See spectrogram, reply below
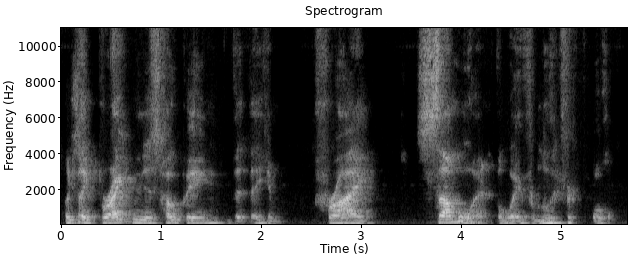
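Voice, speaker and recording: A man's voice: on the high side, unhurried, pushed and bright, low-quality recording. A man hosting a casual sports talk show, rambling with many fillers.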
